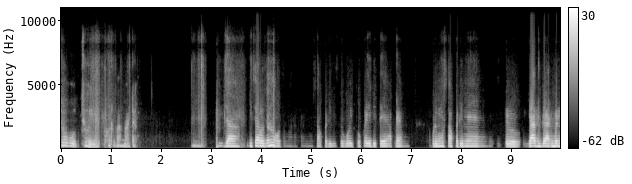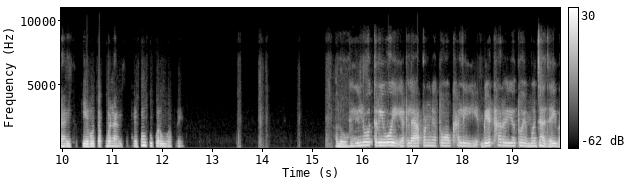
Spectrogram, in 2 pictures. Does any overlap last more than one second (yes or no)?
no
